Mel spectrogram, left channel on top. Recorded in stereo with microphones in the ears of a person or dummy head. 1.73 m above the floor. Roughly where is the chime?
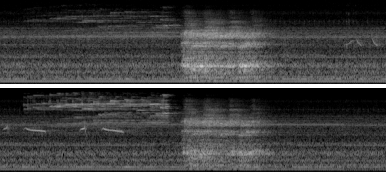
Right.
